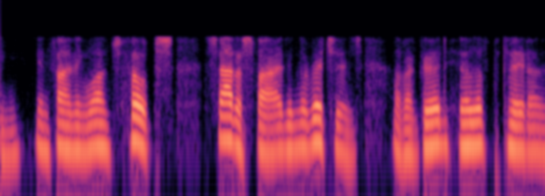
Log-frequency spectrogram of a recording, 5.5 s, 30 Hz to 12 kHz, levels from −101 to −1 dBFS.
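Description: G.729 codec damage runs through the whole of this speech recording. The speech is rebuilt from a vocal tract filter, a pitch predictor and a few pulses per frame rather than from the waveform itself, which fits the 8 kbit/s G.729A variant. Nothing above 4 kHz survives, so sibilants are dull, and the voice has a plainly audible rough, synthetic edge. VoIP packet loss concealed by the speech codec occurs from 1.13 to 1.15 s. A brief gap consistent with one lost 10 ms frame was filled by the decoder repeating its last pitch and filter settings at falling gain. The result is a short stretched sound that fades. Because each frame depends on the one before, the sound stays weak or distorted for tens of milliseconds or more after the audio resumes.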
